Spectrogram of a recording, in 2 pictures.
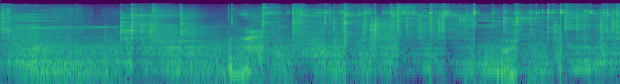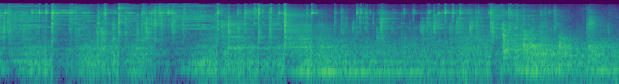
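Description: Steel link chain being wrapped around a forklift's fork carriage and hooked onto a steel work basket to secure it against sliding off the forks: loose rattling of the links and many sharp metal-on-metal clinks.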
